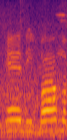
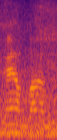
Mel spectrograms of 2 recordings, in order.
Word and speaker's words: Pam Bondi: Uh, Candy Bomb about the Pam Bondi.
